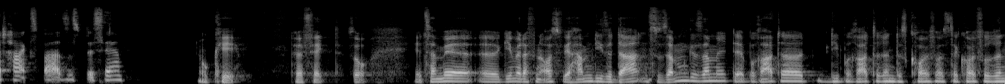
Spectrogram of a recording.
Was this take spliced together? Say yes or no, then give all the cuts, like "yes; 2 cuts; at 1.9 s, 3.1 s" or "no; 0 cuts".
no; 0 cuts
